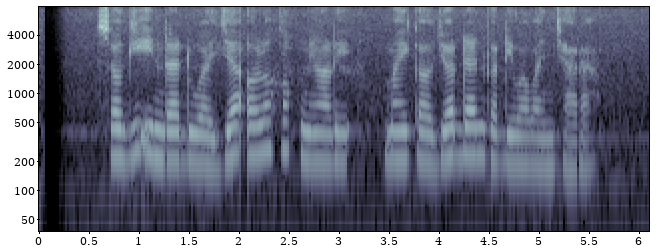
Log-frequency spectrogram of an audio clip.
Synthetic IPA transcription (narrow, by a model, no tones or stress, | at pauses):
sɔɡiːndɾaduad͡ʒaʔɔlɔhɔk̚niali | maikəld͡ʒɔrdankɨrdiwawaɲt͡ʃaɾa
